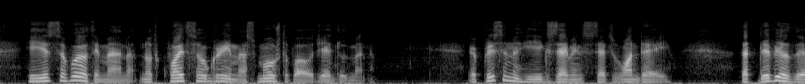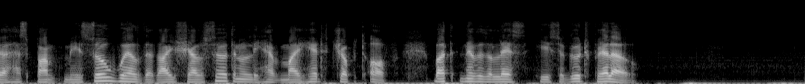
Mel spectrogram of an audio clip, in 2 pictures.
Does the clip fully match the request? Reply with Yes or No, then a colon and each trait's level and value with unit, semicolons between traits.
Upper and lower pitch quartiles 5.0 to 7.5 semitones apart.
No: average, 4.6 semitones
